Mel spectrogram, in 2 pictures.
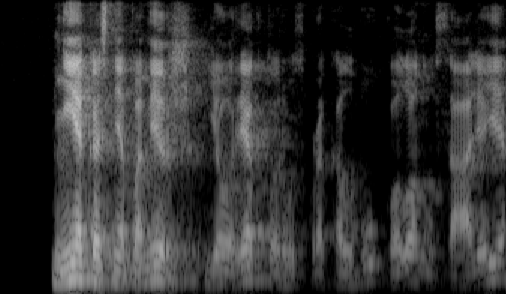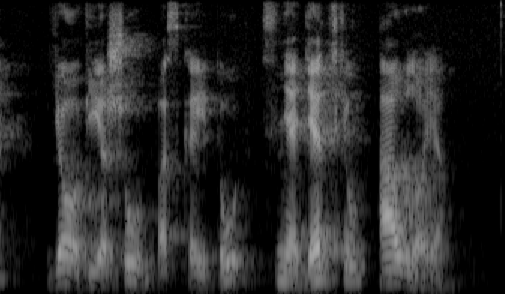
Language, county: Lithuanian, Alytus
